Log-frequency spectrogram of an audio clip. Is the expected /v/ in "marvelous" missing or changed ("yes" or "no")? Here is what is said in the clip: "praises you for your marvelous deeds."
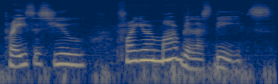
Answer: yes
